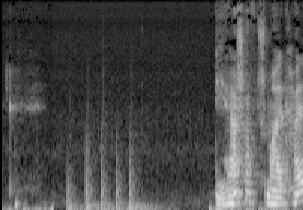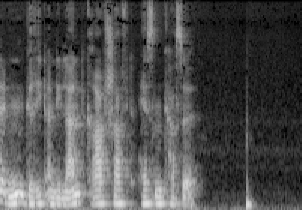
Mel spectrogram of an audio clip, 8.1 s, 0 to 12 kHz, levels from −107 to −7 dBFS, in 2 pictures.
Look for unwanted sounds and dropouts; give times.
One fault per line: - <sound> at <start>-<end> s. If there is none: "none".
- thud at 0.9-2.4 s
